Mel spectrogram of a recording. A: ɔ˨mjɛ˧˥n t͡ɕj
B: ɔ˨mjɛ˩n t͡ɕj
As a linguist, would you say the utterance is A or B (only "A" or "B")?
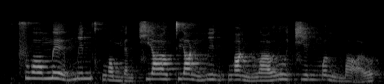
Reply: B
